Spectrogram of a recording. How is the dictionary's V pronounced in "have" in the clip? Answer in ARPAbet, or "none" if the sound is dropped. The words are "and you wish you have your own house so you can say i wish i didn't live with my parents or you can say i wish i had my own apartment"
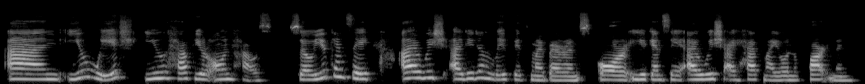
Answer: V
